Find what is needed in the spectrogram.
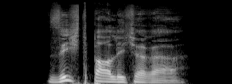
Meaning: inflection of sichtbarlich: 1. strong/mixed nominative masculine singular comparative degree 2. strong genitive/dative feminine singular comparative degree 3. strong genitive plural comparative degree
- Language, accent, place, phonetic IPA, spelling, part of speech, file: German, Germany, Berlin, [ˈzɪçtbaːɐ̯lɪçəʁɐ], sichtbarlicherer, adjective, De-sichtbarlicherer.ogg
